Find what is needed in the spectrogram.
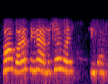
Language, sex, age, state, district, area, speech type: Odia, female, 45-60, Odisha, Sundergarh, rural, conversation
